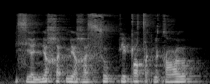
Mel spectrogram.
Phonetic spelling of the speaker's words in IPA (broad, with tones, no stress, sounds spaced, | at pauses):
sʲ æ˨ nʲ ə˦ χ ɪ˧ ʔ lʲ ə˨ ʁ ɜ˧ z s u˦ ʔ k i˨˦ ʈ ɛ˨ tˤ ə˨ k ɳ ə˧ k ʕ ʊ˦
